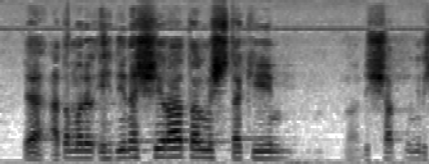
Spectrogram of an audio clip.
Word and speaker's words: mustaqim: Mustaqim dibaca mustaqim. Ghairil maghdu, dot dibacanya ghairil maghdu dengan dal.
